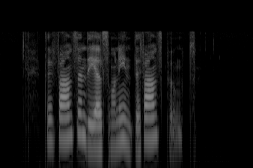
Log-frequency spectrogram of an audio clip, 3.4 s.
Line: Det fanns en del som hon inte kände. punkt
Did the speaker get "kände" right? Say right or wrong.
wrong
